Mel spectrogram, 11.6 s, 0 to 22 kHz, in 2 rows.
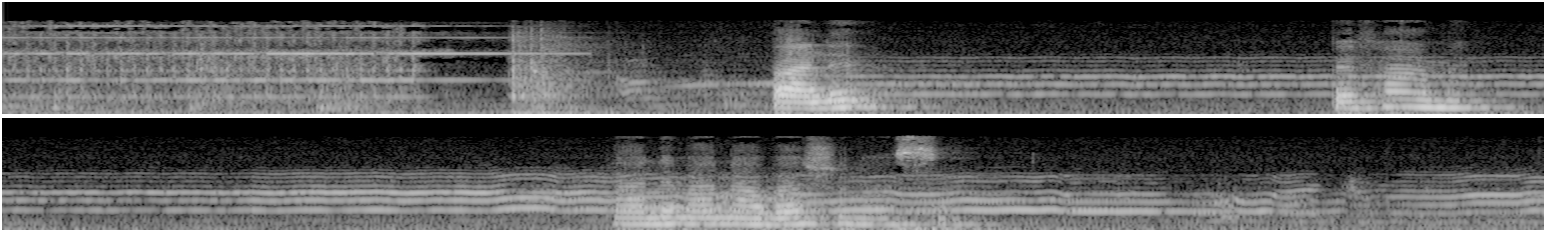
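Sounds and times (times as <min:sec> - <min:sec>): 
telephone bell ringing: 0:00.0 - 0:02.3
speech: 0:02.9 - 0:03.4, 0:05.0 - 0:05.7, 0:08.1 - 0:09.5.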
